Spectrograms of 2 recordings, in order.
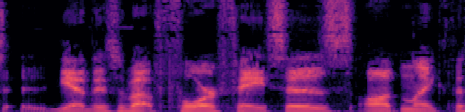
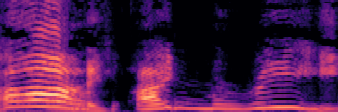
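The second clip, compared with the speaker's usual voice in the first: put-on very high, loud, sing-song baby-doll voice; 13 dB louder than usual. Describing a game's talking baby-doll enemy, do Marie's baby voice. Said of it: "she's doing a baby voice".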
